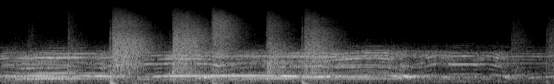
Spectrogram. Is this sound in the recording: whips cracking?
yes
